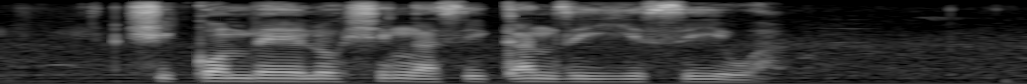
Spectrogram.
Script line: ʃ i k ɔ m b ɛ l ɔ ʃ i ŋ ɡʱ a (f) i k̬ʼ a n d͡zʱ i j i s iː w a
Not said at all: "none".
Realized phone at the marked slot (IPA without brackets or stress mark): s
